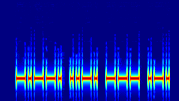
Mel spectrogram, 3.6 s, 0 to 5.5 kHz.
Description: Morse code, heard as a keyed tone, about 20 wpm, 600 Hz. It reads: <KN>FOR
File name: cw-books / winnie-the-pooh / winnie-20wpm-page-0103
